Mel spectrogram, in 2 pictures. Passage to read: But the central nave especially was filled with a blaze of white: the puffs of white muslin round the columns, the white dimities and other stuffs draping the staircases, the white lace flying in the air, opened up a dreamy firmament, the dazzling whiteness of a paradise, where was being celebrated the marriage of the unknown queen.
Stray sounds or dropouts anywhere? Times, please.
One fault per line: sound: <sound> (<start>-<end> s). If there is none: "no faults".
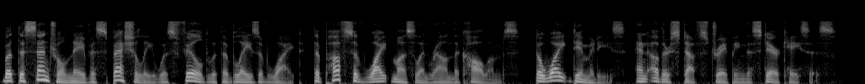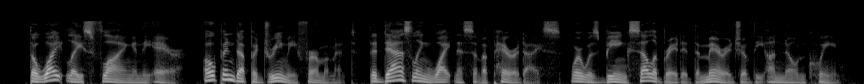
no faults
